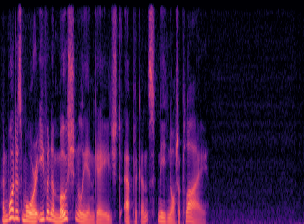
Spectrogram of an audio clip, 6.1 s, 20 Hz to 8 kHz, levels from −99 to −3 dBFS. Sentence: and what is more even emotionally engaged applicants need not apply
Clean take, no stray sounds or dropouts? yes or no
yes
